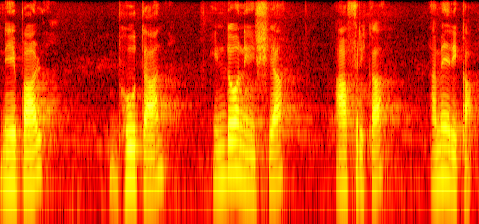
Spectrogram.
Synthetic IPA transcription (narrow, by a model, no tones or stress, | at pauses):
neːpaːɭ | bʱuːt̪aːn | iɳɖoːneːʂijaː | aːpʰɾika | ɐmeːɾika̰ː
